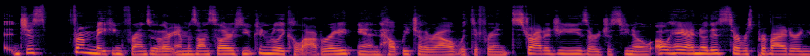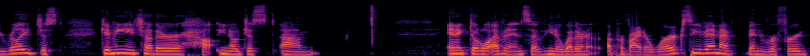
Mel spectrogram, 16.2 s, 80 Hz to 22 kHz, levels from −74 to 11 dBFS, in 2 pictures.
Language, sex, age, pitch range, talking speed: English, female, 20-39, 165-200 Hz, 205 wpm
